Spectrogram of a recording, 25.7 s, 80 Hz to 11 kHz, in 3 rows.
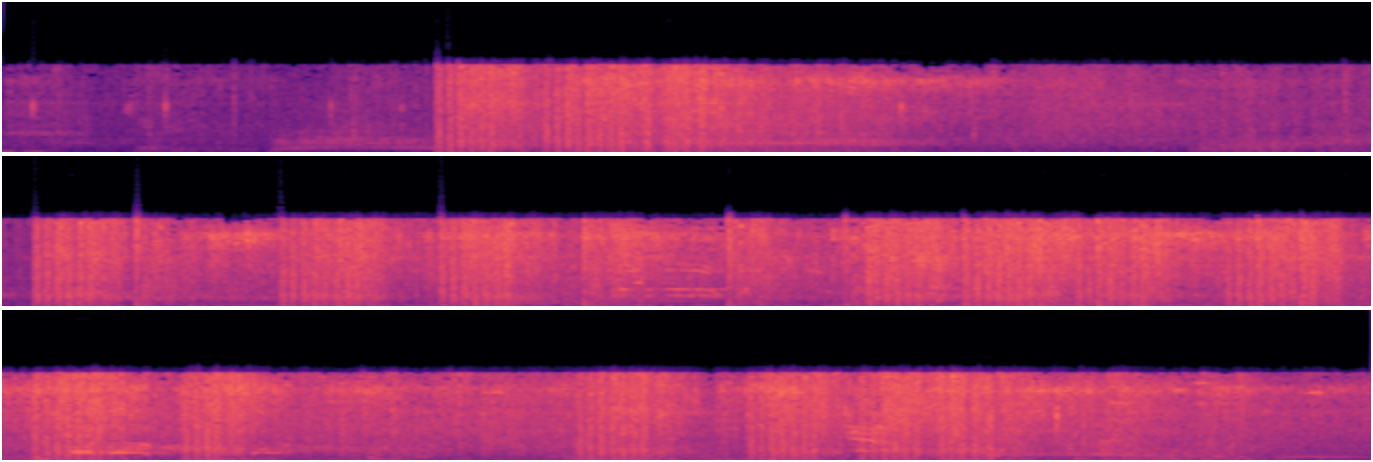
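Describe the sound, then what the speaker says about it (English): Sustained rapid gunfire in a PS4 shooter game, with bullets pinging and ricocheting off cover, loud dense bursts rattling almost continuously after a quieter opening. "you're just seeing and hearing every single bullet bounce off"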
